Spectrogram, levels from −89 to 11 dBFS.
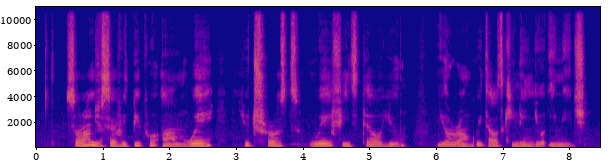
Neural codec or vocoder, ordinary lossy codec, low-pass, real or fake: vocoder, 22.05 kHz, 80 mel bands, WaveNeXt; none; none; fake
